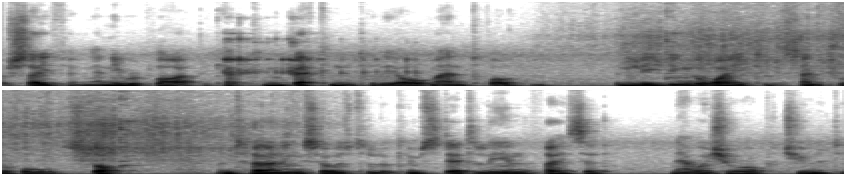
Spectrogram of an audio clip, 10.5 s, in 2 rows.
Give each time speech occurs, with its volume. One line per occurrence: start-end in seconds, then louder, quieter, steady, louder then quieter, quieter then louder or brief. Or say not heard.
0.0-10.4 steady.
